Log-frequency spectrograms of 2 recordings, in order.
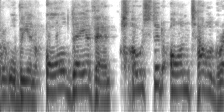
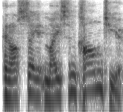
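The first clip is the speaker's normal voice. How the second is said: ordinary delivery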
